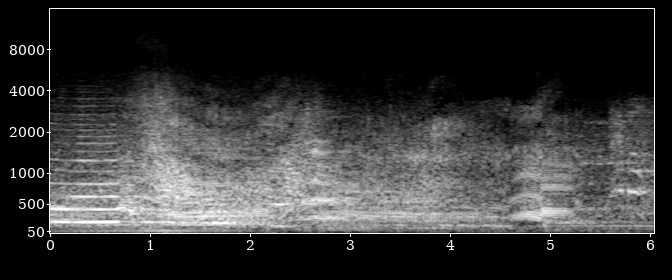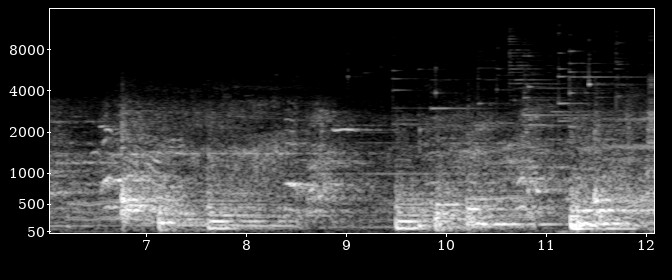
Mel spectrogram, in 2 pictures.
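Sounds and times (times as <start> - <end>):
held horn-like tones: 0.0 - 3.6.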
